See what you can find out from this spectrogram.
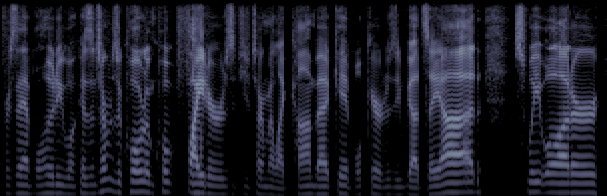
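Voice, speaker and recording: A man's voice: mid-range voice, steady tone, quick pace, pushed and bright, smooth, dry recording, dull audio. A man acting as game master in an online tabletop roleplaying session, thinking aloud step by step.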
